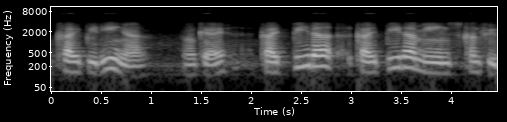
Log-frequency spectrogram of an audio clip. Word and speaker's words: caipirinha: okay yeah you know you know it's called caipirinha okay capito capito means country bumpkin so caipirinha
